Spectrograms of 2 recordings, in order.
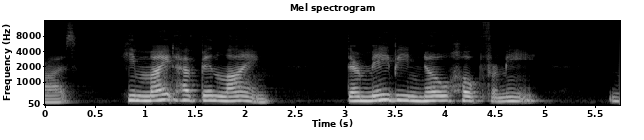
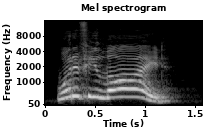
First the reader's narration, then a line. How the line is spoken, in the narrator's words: howled a voice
